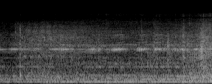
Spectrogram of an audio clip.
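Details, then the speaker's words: Old Rheem 90% furnace, draft inducer motor just kicked on: steady hum with a high whine and uneven croaking rattle, motor running rough and near failure. "it just kicked on you can hear the draft motor have it on a real good old time there that's getting ready to go out"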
